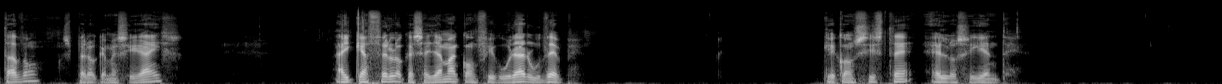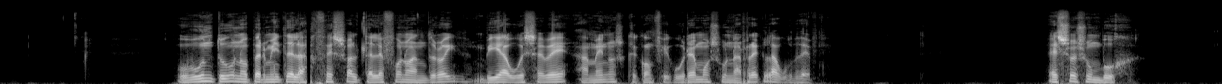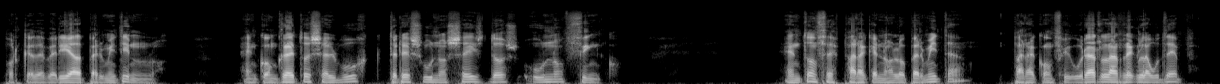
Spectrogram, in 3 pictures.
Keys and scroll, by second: 4.8-5.2 typing, 5.8 Return, 7.8 ctrl+l, 35.6-36.6 typing.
